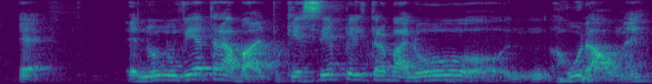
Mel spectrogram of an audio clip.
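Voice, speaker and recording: A man with a fairly high pitch and ordinary pitch variation speaks at a fairly slow pace, with audible room echo and noticeable background noise. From Brazil, Uberlândia, Minas Gerais. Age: 50s. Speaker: pastor. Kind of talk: interview, life story. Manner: halting.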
